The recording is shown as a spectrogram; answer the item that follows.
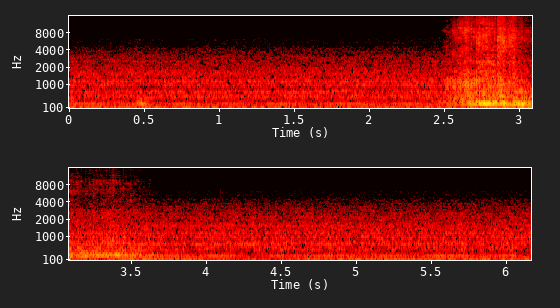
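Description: A brief scraping rustle a little over two seconds in, lasting about a second: a PAR meter's sensor and its cable being dragged across a cardboard floor.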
